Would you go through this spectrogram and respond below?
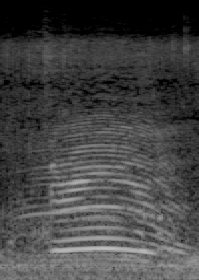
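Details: Cattle at kerapan sapi bull race training on the Asemanis track in Pamekasan. A single clear, sustained moo of about one second, steady in pitch with strong harmonics, against faint background noise.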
